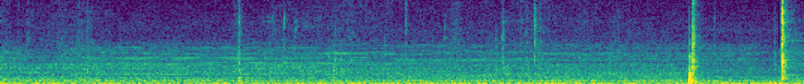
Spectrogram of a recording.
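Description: Low steady background noise, then two sharp clicks near the end, the first much louder: a CB radio microphone's push-to-talk key being pressed ahead of a modulation test.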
